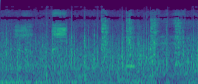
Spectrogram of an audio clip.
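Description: Wind buffeting the phone microphone on a fast-moving motorboat, a loud steady rumble mixed with the boat's running and water noise.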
